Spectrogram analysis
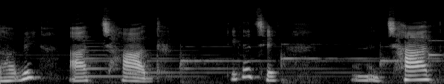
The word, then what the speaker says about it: ছাদ: আর ছাদ, ঠিক আছে, ছাদ কথাটা উচ্চারণ করতে গেলে অনেক সময় দয়ের জায়গায় ত এসে যায়, ছাদ, সেটা একটু খেয়াল রাখতে হবে।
